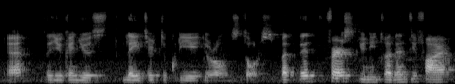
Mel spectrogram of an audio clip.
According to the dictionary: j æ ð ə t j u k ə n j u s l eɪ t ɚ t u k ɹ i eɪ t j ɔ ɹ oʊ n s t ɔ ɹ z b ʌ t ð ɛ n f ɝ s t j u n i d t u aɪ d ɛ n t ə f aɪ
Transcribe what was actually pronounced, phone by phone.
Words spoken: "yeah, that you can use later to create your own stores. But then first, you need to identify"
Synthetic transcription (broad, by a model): j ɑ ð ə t j u k ə n j u s l eɪ t ɚ t u k ɹ i eɪ t j ɔ ɹ oʊ n s t ɔ ɹ s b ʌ t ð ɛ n f ɝ s t j u n i d t u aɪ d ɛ n t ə f aɪ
